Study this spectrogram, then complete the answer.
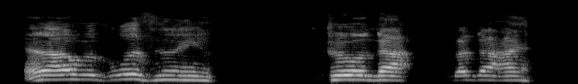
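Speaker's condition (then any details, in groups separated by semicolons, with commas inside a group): Cerebral palsy; from birth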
